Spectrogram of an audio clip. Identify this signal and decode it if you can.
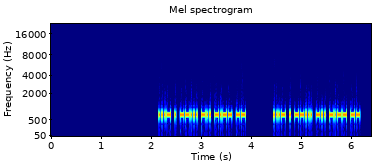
Morse code, heard as a keyed tone, about 46 wpm, 700 Hz. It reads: VE7DYM VE7DYM
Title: DXCC-100 Call Signs - 6 Characters - Repeated 2x - 45wpm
